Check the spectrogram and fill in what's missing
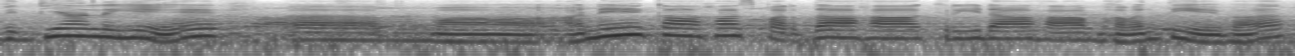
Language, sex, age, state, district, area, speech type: Sanskrit, female, 45-60, Tamil Nadu, Chennai, urban, spontaneous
